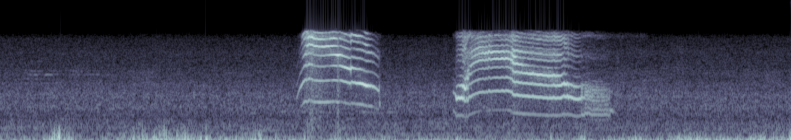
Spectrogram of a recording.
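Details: Cat meowing twice, a short harmonic-rich meow of about one second followed by a longer, drawn-out meow that slides slightly downward, over a quiet background with low rumbling noise.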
